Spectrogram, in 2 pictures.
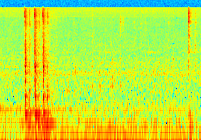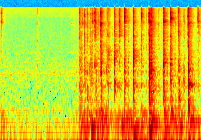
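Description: Fingertips and nails tap the keys of a black plastic laptop keyboard with both hands, giving a few scattered clicks early on over a quiet background. From about the midpoint, a rapid, uneven burst of bright, crisp keystrokes runs to the end.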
